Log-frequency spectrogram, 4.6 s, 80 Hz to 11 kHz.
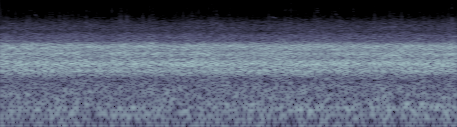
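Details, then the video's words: Huge flock of snow geese, part of about 750,000 counted on March 13, taking to the air before sunrise: a continuous, near-deafening roar of countless overlapping honks with no gaps. "Snow Geese Blastoff"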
